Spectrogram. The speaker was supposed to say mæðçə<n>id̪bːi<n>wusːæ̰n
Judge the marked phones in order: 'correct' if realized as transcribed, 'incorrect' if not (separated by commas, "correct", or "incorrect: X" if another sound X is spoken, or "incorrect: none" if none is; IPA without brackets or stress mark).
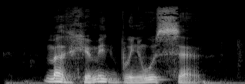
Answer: incorrect: m, correct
